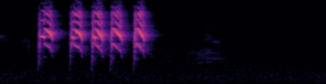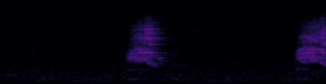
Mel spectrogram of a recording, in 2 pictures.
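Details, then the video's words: Parrot giving a rapid burst of five harsh, screechy squawks in under two seconds, then a faint call and two softer raspy squawks spaced several seconds apart, with silence between. "Parrot Chirping Sounds | Natural Parrot Sounds | Parrot Calling Sounds"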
